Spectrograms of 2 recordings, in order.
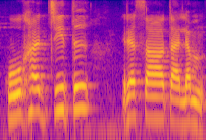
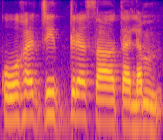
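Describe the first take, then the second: First: The two words are said separately. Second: The two words run together as one.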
